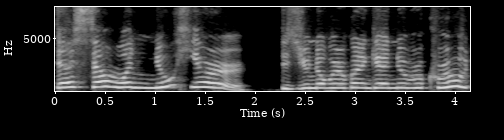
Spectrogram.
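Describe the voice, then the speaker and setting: A put-on character voice that sounds female, extremely high and squeaky, comes across bubbly and enthusiastic at a moderate pace. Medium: actual play. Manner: bubbly, enthusiastic.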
